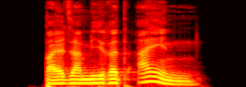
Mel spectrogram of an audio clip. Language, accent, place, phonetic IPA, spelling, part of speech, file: German, Germany, Berlin, [balzaˌmiːʁət ˈaɪ̯n], balsamieret ein, verb, De-balsamieret ein.ogg
- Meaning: second-person plural subjunctive I of einbalsamieren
